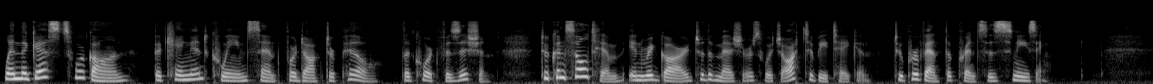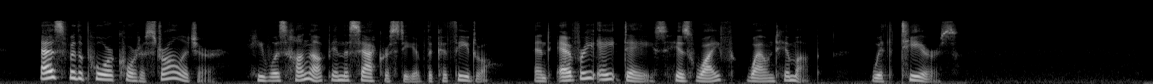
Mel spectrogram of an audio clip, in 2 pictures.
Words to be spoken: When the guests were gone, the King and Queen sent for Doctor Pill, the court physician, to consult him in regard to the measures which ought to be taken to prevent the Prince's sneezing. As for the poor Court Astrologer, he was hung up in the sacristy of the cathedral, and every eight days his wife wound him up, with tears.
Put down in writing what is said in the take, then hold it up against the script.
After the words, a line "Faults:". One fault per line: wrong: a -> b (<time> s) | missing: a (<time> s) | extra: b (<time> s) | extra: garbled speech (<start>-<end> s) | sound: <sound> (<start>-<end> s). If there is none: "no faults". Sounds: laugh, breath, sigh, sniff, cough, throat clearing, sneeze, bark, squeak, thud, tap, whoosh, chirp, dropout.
When the guests were gone, the King and Queen sent for Doctor Pill, the court physician, to consult him in regard to the measures which ought to be taken to prevent the Prince's sneezing. As for the poor Court Astrologer, he was hung up in the sacristy of the cathedral, and every eight days his wife wound him up, with tears.
Faults:
no faults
